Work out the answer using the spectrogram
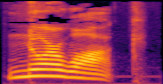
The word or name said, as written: norwalk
